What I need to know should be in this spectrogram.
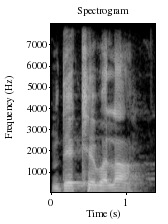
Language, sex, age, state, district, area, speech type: Maithili, male, 18-30, Bihar, Samastipur, rural, read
